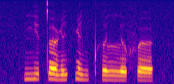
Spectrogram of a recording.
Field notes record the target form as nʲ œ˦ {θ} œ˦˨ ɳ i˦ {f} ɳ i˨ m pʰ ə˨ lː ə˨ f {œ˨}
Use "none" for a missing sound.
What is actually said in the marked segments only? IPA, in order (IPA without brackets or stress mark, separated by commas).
t̪, θ, œ˨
